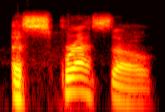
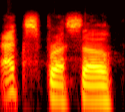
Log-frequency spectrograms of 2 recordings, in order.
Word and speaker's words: espresso: I'm gonna say it espresso espresso not espresso I had been saying espresso I don't know for how long and it this goes it's espresso look how it's spelled like espresso I've been saying it wrong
